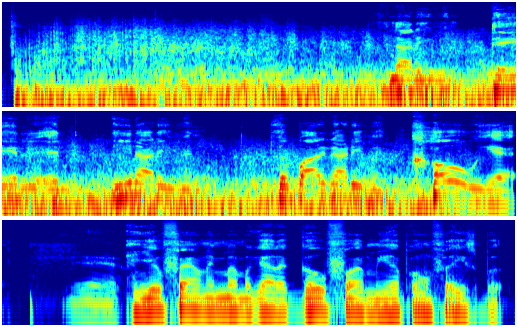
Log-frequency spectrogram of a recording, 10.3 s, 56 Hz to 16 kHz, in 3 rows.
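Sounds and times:
bombs exploding sound effect: 0.0s - 6.8s
speech: 2.6s - 10.2s.

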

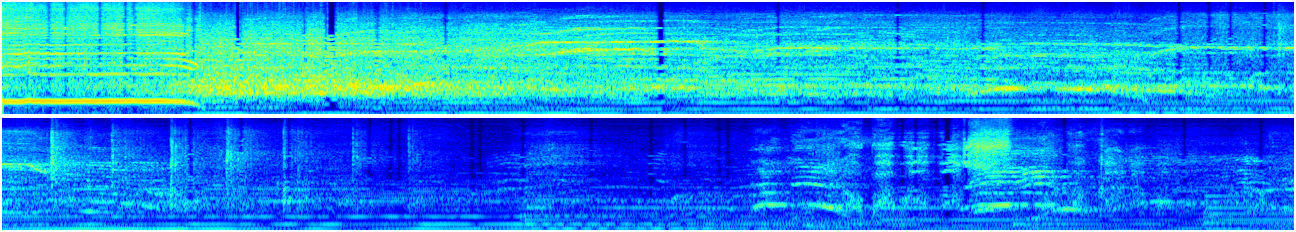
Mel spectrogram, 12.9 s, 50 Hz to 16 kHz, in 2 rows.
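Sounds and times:
large crowd shouting and whooping for joy: 0.0s - 7.3s.

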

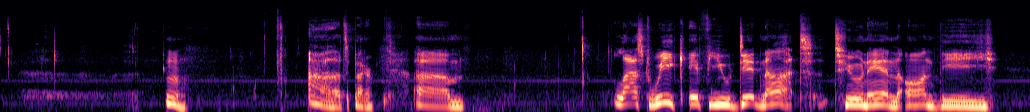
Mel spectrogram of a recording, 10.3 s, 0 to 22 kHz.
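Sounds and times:
person sipping beer: 0.1s - 2.9s
speech: 1.6s - 2.0s, 3.1s - 4.8s, 6.1s - 10.0s.

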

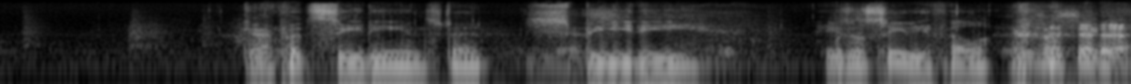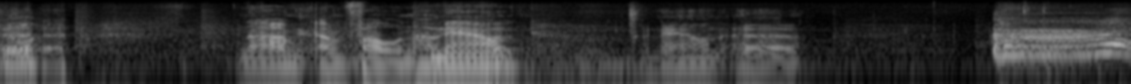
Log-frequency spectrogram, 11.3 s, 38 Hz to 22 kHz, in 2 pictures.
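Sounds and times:
speech: 1.2s - 9.7s
laughter: 5.0s - 6.3s
loud throat clearing with a drawn-out groaning tone: 10.6s - 11.3s.

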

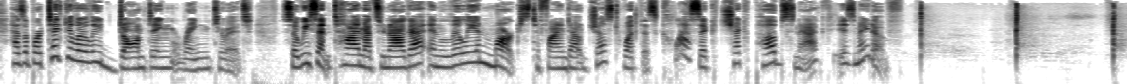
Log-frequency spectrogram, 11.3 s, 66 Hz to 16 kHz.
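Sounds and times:
speech: 0.1s - 9.1s
knife chopping onions and peppers on a cutting board: 10.1s - 11.2s.

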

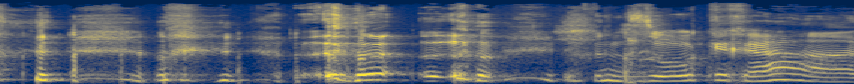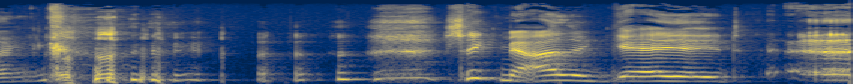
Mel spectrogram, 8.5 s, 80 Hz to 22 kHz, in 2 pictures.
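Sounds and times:
speech: 0.2s - 8.5s
forced fake coughs: 1.4s - 2.6s.

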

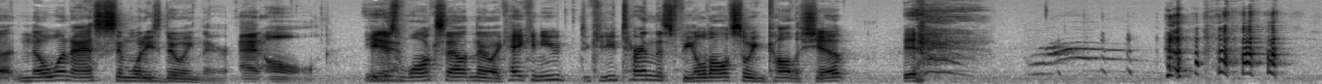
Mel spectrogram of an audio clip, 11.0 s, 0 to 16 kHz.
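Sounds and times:
speech: 0.0s - 7.9s
laughter: 7.6s - 8.3s, 9.2s - 10.9s
pet cat meowing indoors in another room: 8.6s - 9.7s.

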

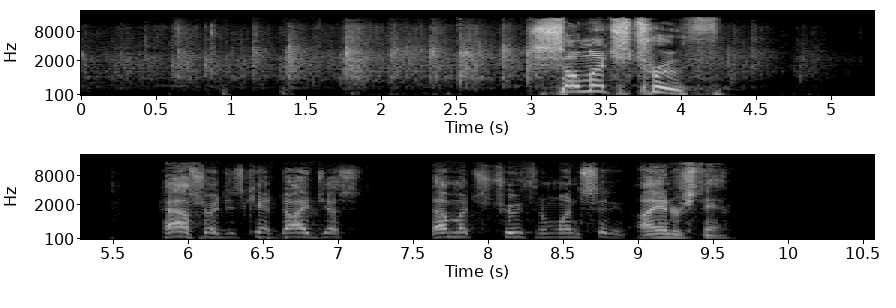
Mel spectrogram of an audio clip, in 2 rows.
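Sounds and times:
crowd clapping in praise at a church revival service: 0.0s - 5.7s
speech: 3.1s - 4.4s, 5.8s - 9.7s.

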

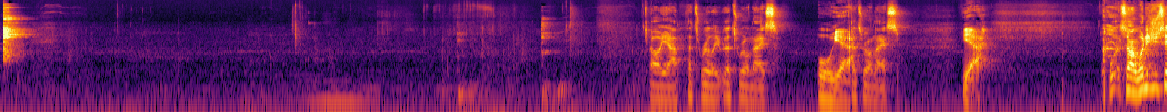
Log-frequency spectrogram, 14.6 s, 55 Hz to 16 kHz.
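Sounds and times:
glasses of 90-proof spirit clinking in a toast: 0.0s - 0.5s
speech: 8.2s - 11.4s, 12.0s - 12.6s, 13.8s - 14.5s.

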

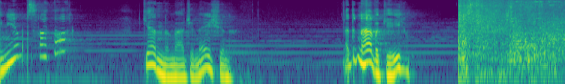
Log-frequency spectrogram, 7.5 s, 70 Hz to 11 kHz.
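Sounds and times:
speech: 0.0s - 1.0s, 1.9s - 3.2s, 4.6s - 5.6s
glass pane being kicked in and shattering: 6.1s - 7.5s.

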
